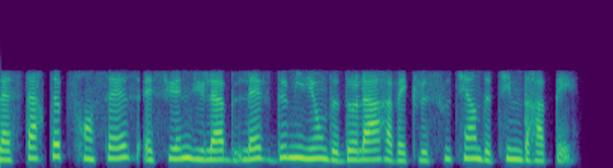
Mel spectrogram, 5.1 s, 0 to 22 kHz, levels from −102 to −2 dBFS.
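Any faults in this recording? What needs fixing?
The speech carries the expected sound of G.711 telephone coding, with the line band running from 200 Hz to 3.7 kHz and nothing above 3.8 kHz, and nothing in it needs to be fixed.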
